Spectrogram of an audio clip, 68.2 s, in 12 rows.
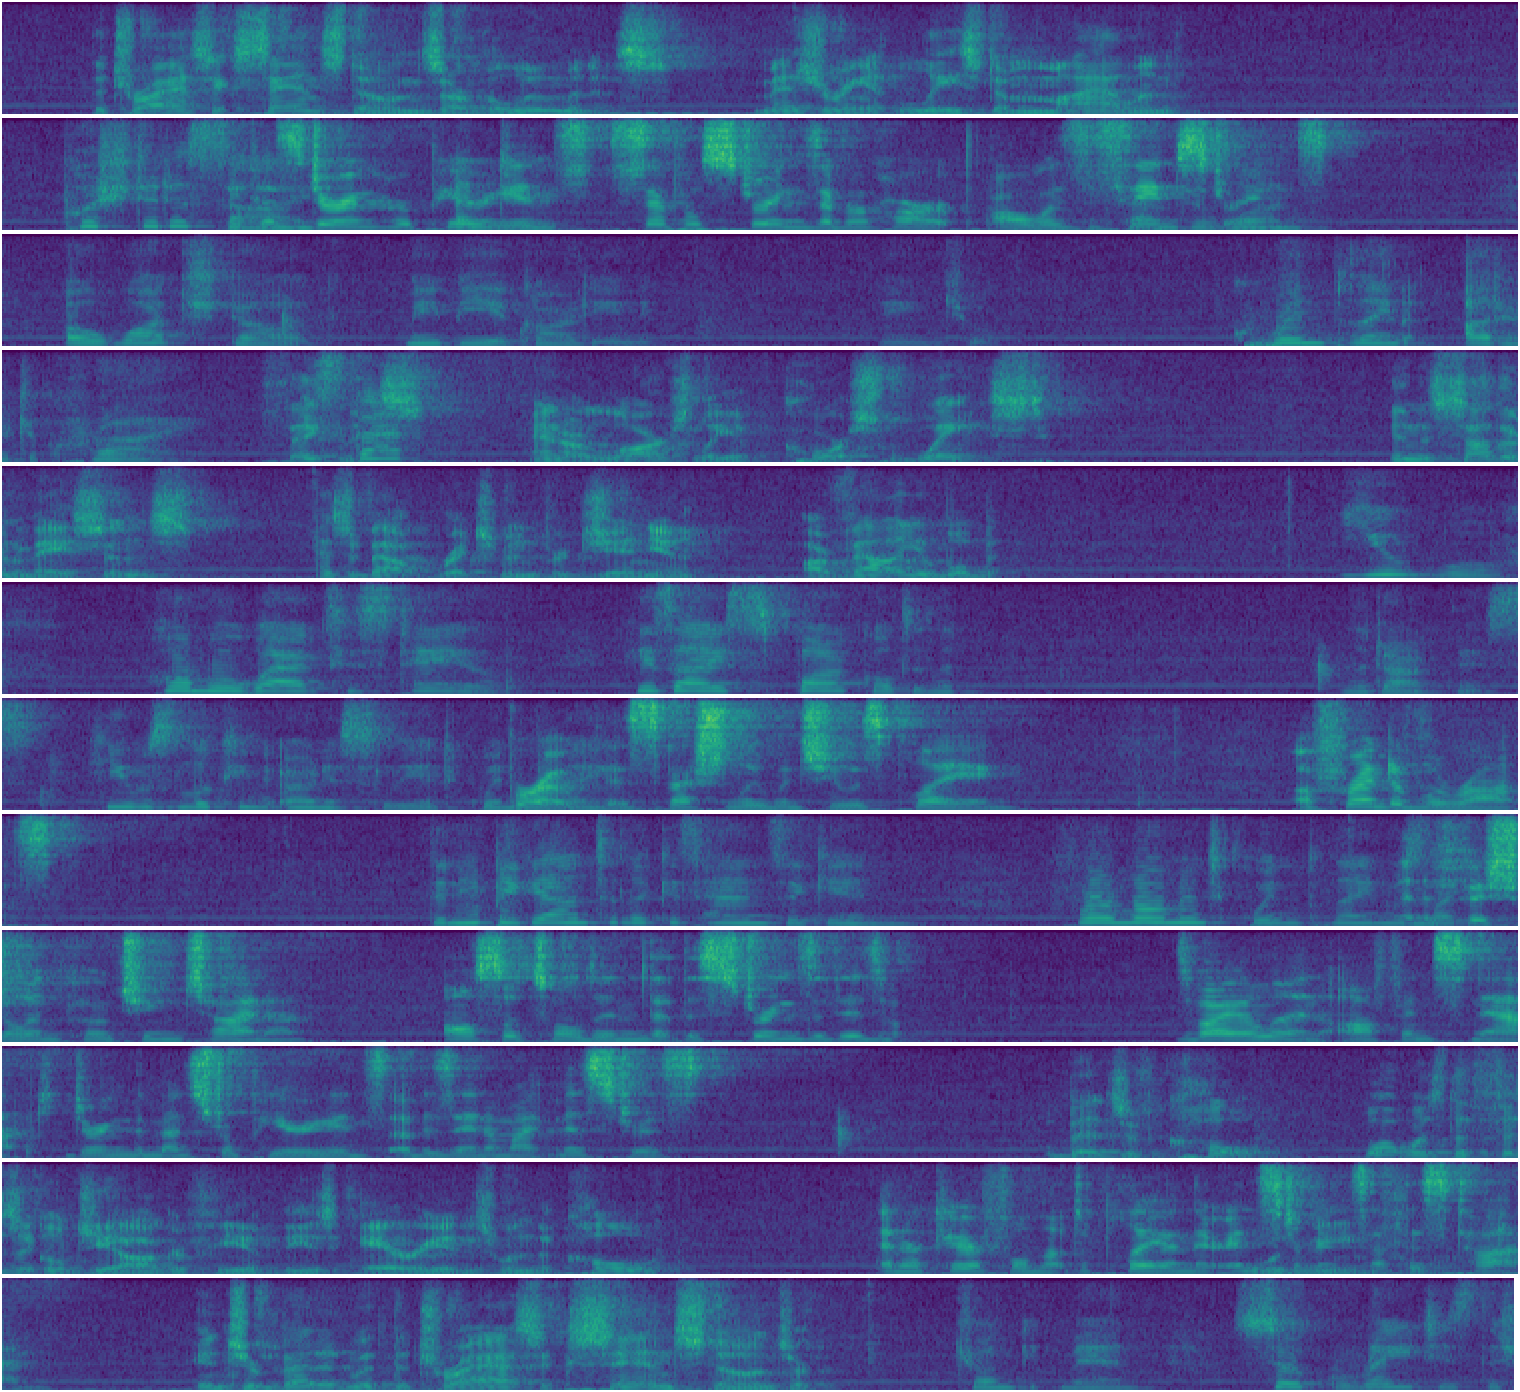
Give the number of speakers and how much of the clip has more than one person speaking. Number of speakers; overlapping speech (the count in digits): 3, about 8%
